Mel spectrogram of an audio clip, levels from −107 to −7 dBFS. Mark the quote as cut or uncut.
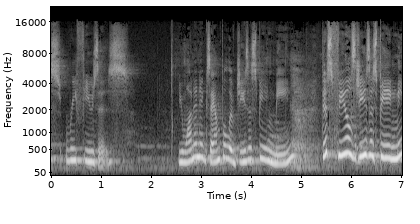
cut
